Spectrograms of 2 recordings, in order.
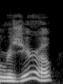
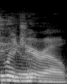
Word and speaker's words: Ruggiero: This is Too Many Times by Diane Roiro. Did I say it right? Rogerro. It is Rogerro. Riierro. What? What did I say? You said Roiro.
